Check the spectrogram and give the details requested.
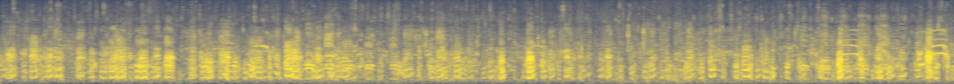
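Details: A large group of ducks at a creek fills the air with constant mixed quacks and honks, a few clearer arched calls near the end.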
